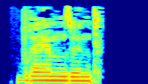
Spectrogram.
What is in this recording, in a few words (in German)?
"bremsend", German; adjectives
